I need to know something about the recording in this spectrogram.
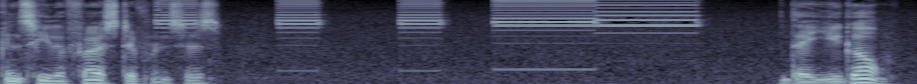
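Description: An electronic speed controller gives a series of short, high beeps.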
